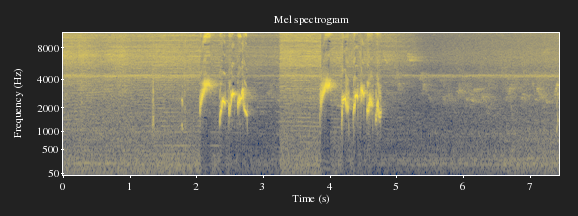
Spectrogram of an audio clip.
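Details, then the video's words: Red-whiskered bulbul from Pa La-u, Thailand, singing the double-phrase style known as phleng boen: two bursts of bright, warbled whistles near two seconds and four seconds, each a quick run of five or six notes, then quiet with faint background hiss. "เสียงนกกรงหัวจุก นกป่าละอู เพลงเบิ้ล2 เพลงเบิ้ล3"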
